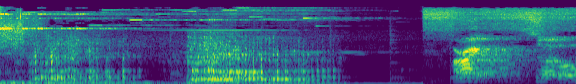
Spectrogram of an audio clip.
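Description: A low monster roar sound effect, lasting about two and a half seconds and then cutting off. A man's voice starts near the end.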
